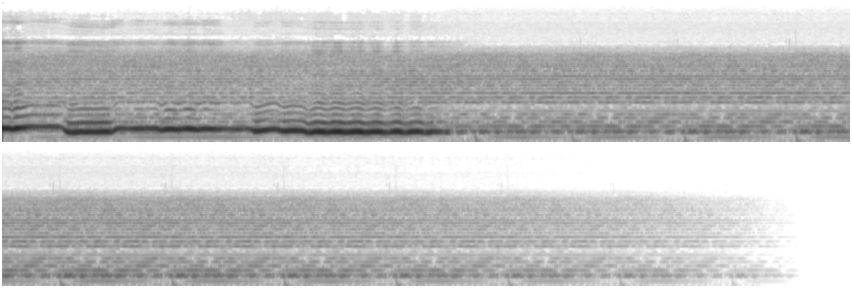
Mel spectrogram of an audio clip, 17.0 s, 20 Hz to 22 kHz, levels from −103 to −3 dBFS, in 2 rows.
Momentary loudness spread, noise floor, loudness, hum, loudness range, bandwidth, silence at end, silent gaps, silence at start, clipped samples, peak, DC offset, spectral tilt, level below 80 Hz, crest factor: 22 LU; -80 dBFS; -31 LUFS; none; 22 LU; 13.5 kHz; 3.3 s; none; 0 s; under 0.1%; -14 dBFS; under 0.1%; -5 dB/octave; -72 dBFS; 18 dB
